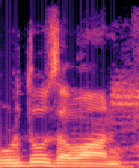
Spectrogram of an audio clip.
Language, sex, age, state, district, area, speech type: Urdu, male, 30-45, Uttar Pradesh, Ghaziabad, urban, spontaneous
